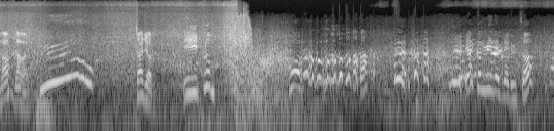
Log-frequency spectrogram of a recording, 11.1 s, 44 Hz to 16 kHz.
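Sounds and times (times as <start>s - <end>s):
splash into water: 4.4s - 5.9s.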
